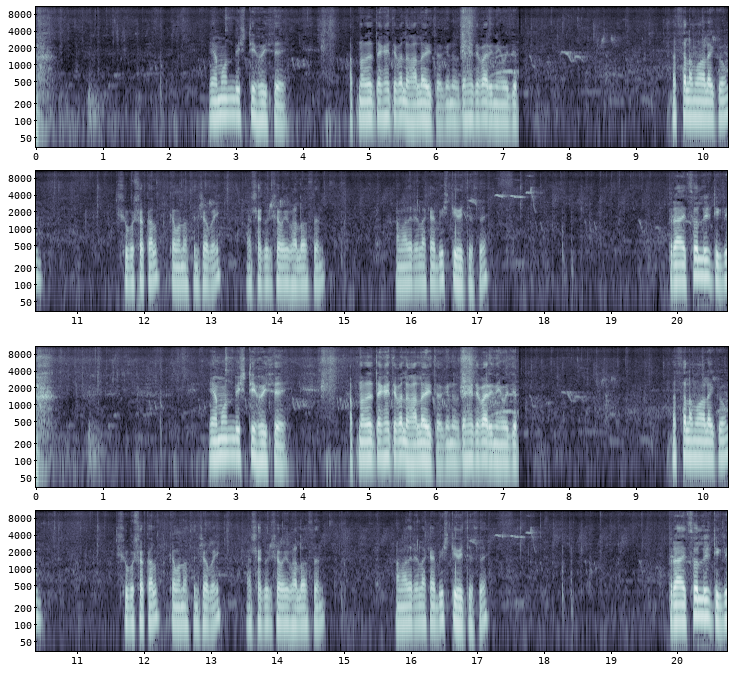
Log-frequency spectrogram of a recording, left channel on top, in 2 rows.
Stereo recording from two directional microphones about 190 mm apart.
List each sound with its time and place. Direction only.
0.0 s a sound: centre (ahead or behind)
2.6 s speech: centre (ahead or behind)
9.5 s speech: 10° right (ahead or behind)
11.6 s speech: 10° right (ahead or behind)
15.7 s speech: 15° right (ahead or behind)
19.9 s speech: 15° right (ahead or behind)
